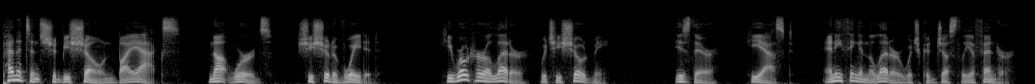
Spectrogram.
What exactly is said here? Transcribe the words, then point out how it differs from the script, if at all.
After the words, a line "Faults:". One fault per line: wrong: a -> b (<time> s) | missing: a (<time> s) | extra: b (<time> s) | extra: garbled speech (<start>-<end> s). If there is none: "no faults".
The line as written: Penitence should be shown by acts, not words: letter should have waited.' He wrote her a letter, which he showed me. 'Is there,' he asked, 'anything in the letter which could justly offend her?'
Penitence should be shown by acts, not words: she should have waited.' He wrote her a letter, which he showed me. 'Is there,' he asked, 'anything in the letter which could justly offend her?'
Faults:
wrong: letter -> she (3.0 s)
